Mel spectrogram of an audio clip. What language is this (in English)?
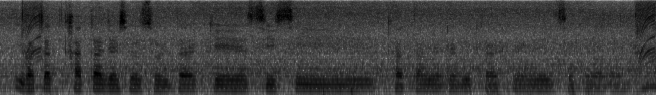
Bhojpuri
